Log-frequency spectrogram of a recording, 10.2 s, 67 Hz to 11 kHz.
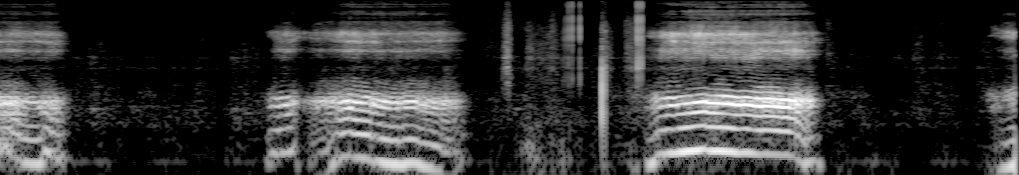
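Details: ASMR recording of a sleeping man (boyfriend) snoring, with rain in the background: long, loud, rattling snores on each in-breath, roughly 17 breaths a minute, with quiet pauses between; habitual snoring.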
